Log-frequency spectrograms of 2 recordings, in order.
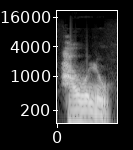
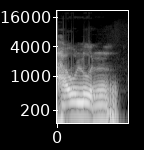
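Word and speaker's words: هولُ: khabarnya itu ada faito Jadi ini bacanya haulu Kenapa tidak haulun Nah kalau dibaca haulun putus tapi kalau dibaca haulu tidak pakai tanwin maka dia bisa menjadi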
